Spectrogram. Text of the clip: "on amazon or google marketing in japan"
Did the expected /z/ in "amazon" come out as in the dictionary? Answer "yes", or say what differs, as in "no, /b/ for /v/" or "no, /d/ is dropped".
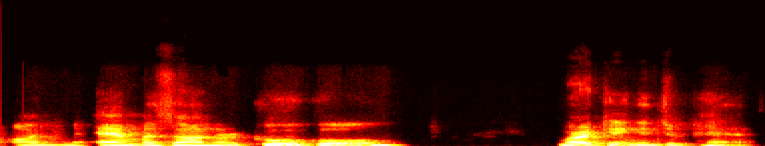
yes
